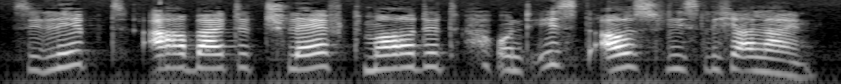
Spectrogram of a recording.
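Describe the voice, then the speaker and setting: A stern woman chronicler in a radio play, laying out accusations in measured, emphatic statements. Her voice is high and sharp, recorded very dry and close. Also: fairly even intonation, dry recording. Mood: cold reporting. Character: stern, accusing female chronicler of a terrorist's life. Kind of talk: stylized radio drama recitation.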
